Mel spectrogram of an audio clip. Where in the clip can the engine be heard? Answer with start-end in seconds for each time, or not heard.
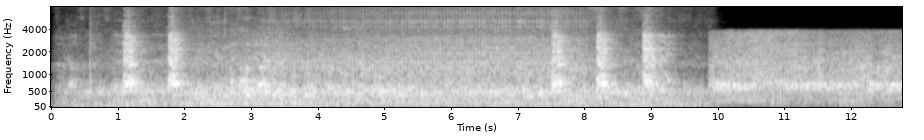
3.2-8.2.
